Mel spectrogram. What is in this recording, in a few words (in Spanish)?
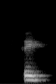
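Voice Acting es F, Spanish, female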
